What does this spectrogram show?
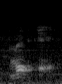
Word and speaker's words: loch: Loch. I don't know how you pronounce that. Something like that. Yeah, that's it. Loch. The morning mist. Loch. Can I do that? Production. An icy loch. Yes. Sure. That's a Hebrew Jewish sound that I specialize in.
